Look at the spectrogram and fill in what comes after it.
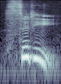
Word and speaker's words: city: 而整个句子末尾的这个单词 city，如果大家练美式发音的话呢，当中会有一个美音浊化的现象，会发现这个 t 送气呢并不是那么明显，会读成 city。 city, city.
